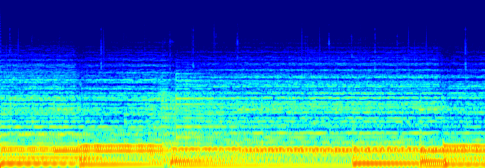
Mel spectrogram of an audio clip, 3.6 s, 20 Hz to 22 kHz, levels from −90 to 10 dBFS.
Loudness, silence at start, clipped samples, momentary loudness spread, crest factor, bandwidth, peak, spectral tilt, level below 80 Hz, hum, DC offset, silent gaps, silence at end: -17 LUFS; 0 s; under 0.1%; 4 LU; 14 dB; 5.8 kHz; -2 dBFS; -10 dB/octave; -26 dBFS; none; under 0.1%; none; 0 s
